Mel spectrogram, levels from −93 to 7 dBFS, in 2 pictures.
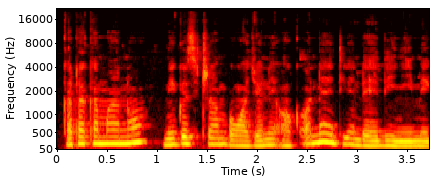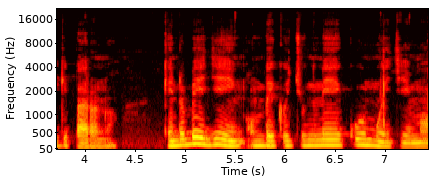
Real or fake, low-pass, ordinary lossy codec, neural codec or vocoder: fake; 19.8 kHz; none; vocoder, 44.1 kHz, 128 mel bands every 256 samples, BigVGAN v2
